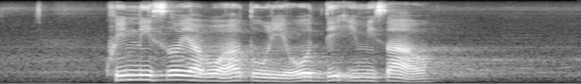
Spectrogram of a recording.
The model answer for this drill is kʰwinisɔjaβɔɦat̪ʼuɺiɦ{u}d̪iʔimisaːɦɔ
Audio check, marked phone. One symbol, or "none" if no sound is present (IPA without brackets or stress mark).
o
